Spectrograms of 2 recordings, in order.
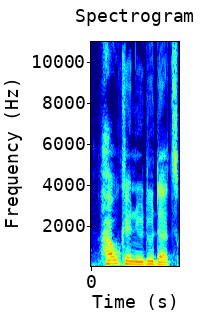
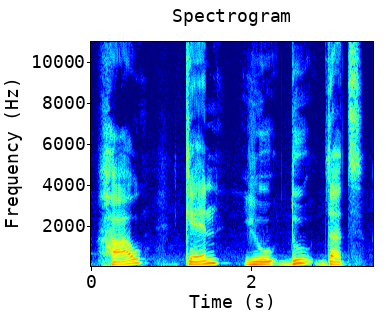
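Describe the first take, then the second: First: Said in the usual way. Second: How set apart, then drawn out; slow teaching model; very slow, broken up. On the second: Shown as a demonstration. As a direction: stretch every word for learners.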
